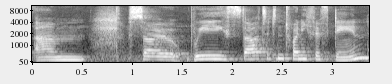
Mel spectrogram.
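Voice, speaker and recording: Noticeable background noise sits under a voice with a London accent and ordinary pitch variation. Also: woman. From London, England. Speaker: startup co-founder, material scientist. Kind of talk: podcast interview.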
